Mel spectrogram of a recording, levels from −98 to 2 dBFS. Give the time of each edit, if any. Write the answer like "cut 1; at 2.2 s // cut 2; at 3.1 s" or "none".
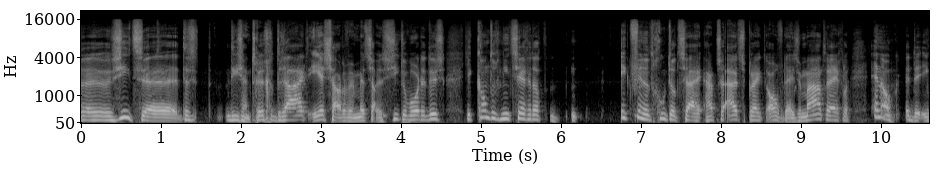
cut 1; at 3.7 s // cut 2; at 4.0 s // cut 3; at 7.9 s

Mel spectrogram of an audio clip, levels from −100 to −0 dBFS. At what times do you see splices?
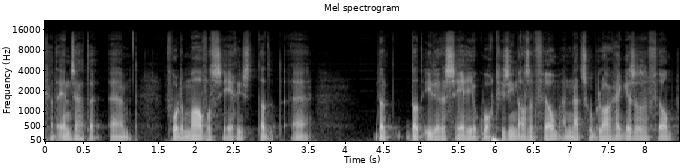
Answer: none

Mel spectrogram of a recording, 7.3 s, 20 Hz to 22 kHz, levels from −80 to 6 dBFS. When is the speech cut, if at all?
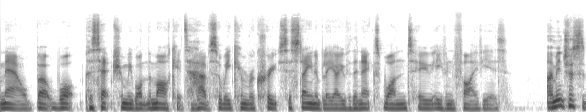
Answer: none

